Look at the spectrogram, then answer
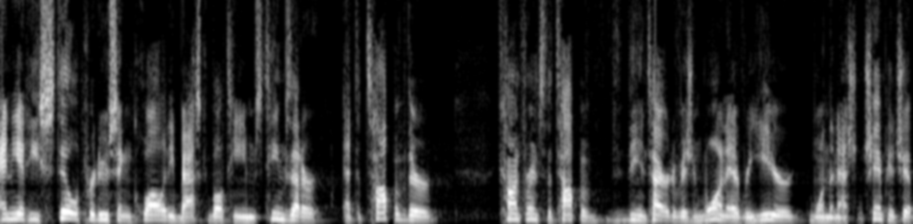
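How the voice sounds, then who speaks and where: Over a quiet background, a man with an ordinary speaking voice and a fairly high pitch talks at a fairly quick pace with ordinary pitch variation. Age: 30s. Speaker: sports podcast co-host. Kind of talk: casual chat. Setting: studio.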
